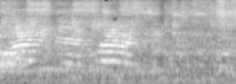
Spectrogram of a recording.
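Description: High-pitched voices calling out with falling pitch, several in the first second or so, over crowd chatter and a steady low hum.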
